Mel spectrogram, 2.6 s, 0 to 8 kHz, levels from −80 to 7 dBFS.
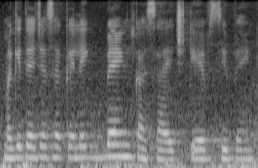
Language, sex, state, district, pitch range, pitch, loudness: Konkani, female, Goa, North and South Goa, 170-195 Hz, 190 Hz, -16 LUFS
